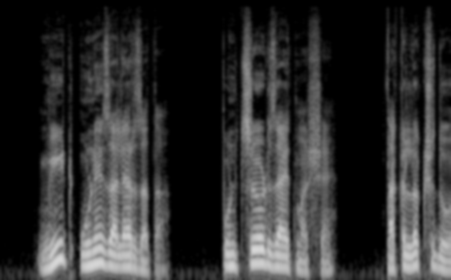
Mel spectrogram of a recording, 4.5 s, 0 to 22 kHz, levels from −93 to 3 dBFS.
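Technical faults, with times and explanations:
No technical faults can be heard in this speech recording.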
